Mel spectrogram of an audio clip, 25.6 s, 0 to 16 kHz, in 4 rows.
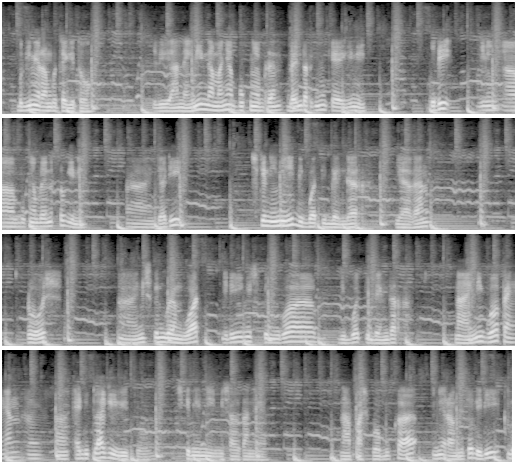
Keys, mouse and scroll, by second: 10.8 v, 22.6 v, 23.0 v.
